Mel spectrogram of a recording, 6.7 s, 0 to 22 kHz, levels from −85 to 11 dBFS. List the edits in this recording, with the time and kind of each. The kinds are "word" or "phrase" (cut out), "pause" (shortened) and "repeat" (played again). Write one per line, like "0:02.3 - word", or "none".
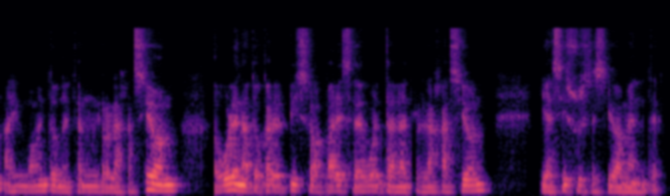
0:02.1 - word
0:04.1 - word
